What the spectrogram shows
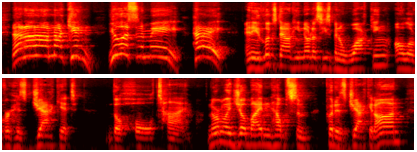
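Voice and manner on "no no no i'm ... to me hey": put-on high, grumpy old-man voice, yelling. Describing a speech where Joe Biden yelled at the crowd, imitating Joe Biden yelling. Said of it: "yelling at the crowd like he does with the old man thing".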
